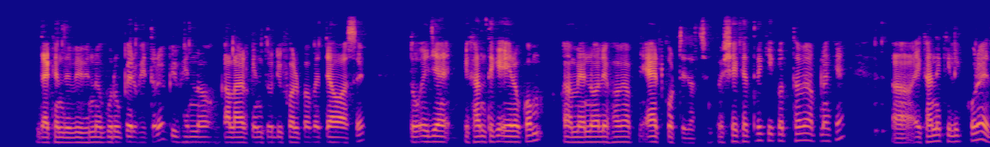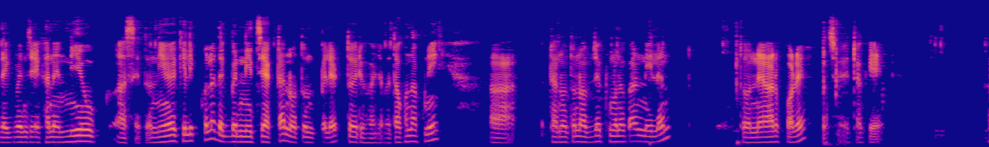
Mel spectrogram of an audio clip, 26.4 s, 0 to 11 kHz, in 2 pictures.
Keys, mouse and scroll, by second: 21.9 shift+click.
